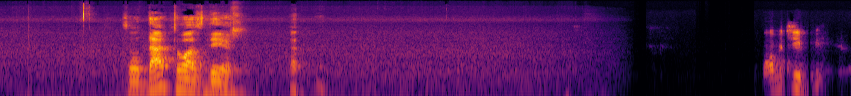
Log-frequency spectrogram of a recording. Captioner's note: laughs briefly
